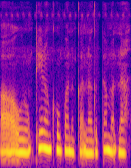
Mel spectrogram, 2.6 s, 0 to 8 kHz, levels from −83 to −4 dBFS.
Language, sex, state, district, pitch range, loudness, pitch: Garo, female, Meghalaya, South Garo Hills, 185-220 Hz, -13 LUFS, 195 Hz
